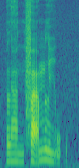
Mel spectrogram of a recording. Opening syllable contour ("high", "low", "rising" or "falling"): low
